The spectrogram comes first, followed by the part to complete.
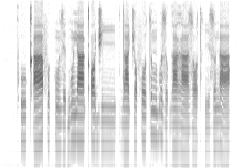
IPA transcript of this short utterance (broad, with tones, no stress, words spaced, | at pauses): kʼuː˨kʼaː˨˦fʊ˨ kũ˨zɪ˨ ɡũ˦jaː˦ kʼɔ˦ d͡ʒiː˦ | daː˨t͡ʃɔ˨foː˦ tʊ˦ŋɡʷɪ˦˨zʊ˨ ɡaː˦ɣaː˨ zɔ˨tʰiː˨ zʊ˦nɾa˨˦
